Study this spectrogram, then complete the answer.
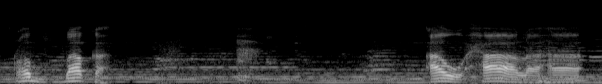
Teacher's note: Rabbaka, huruf ro-nya dibaca tafkhim karena berharokat fathah. Kemudian huruf ba di tasdid, maka membacanya harus ditekan.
